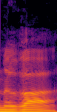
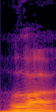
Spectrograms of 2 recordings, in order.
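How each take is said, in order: Both takes have the same delivery.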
